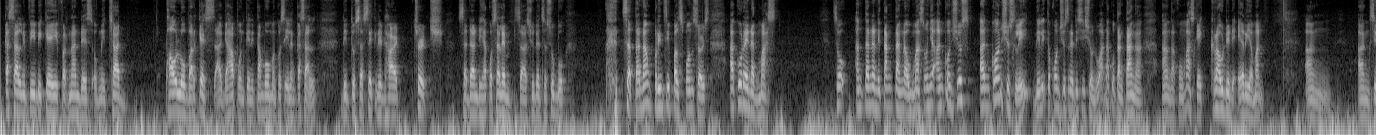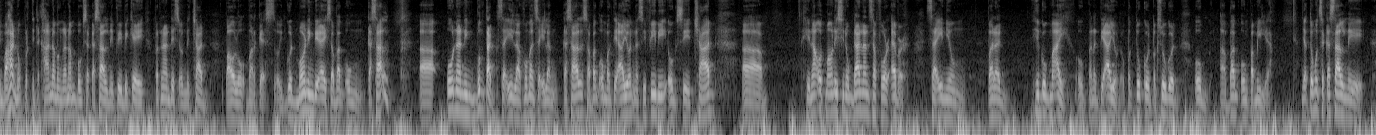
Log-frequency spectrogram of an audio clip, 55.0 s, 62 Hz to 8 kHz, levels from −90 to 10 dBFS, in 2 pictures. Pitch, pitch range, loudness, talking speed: 120 Hz, 95-135 Hz, -25 LUFS, 145 wpm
